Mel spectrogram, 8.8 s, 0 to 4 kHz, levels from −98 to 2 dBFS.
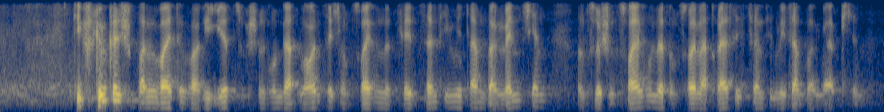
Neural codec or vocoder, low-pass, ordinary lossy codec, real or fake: codec, 24 kHz, 3 kbps, HILCodec; 3.6 kHz; none; fake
